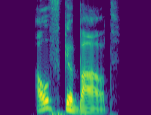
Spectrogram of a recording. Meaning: past participle of aufbahren
- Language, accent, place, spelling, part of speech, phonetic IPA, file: German, Germany, Berlin, aufgebahrt, verb, [ˈaʊ̯fɡəˌbaːɐ̯t], De-aufgebahrt.ogg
